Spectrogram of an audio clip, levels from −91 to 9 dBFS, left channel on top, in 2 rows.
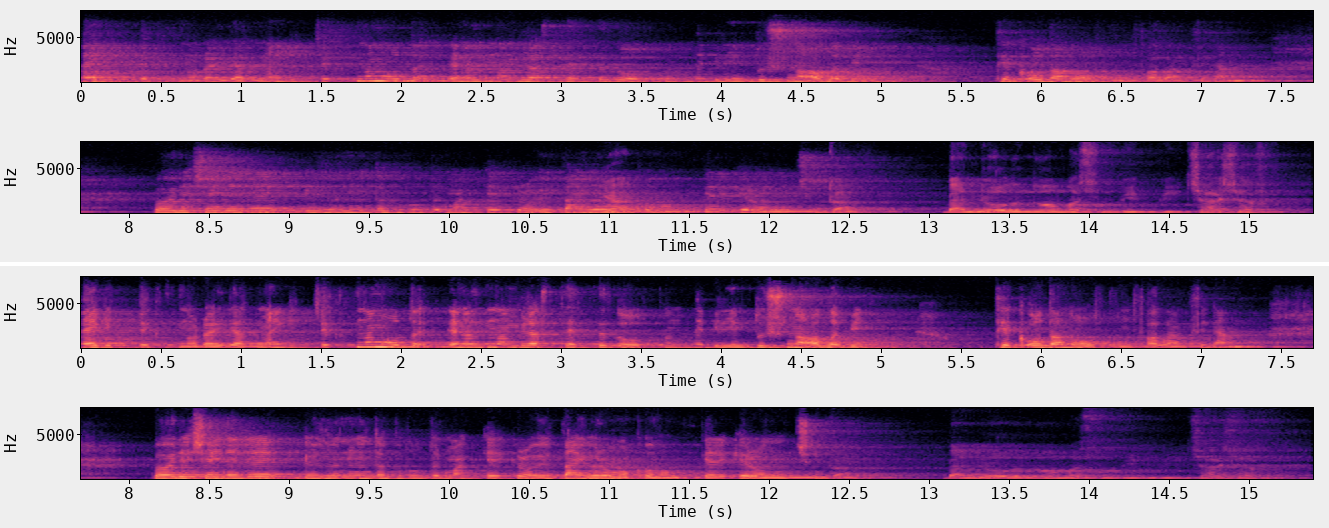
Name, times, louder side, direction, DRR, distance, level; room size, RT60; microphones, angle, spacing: voice 1, 0.0-5.0 5.2-5.4 5.7-7.9 8.2-12.4, right 4 dB, 70° right, 7 dB, 0.4 m, -24 dB
voice 2, 13.1-15.2, left 5 dB, 60° left, 8 dB, 0.4 m, -30 dB
9.2 x 3.2 x 6.5 m, 2.1 s
head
